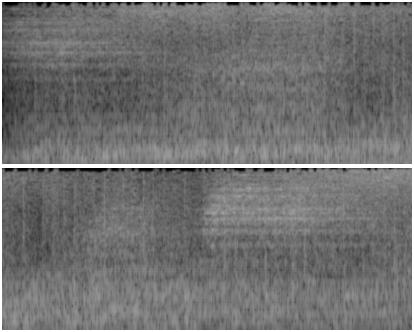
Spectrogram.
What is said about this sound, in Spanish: Shushupopo es el sonido de una locomotora a vapor. No digáis que no es bonito. Shushupopo, las cuatro palabras separadas. Shushupopo, una locomotora a vapor.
